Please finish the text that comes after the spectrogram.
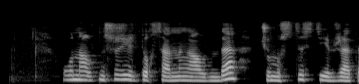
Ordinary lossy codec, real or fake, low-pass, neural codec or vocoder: none; real; none; none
